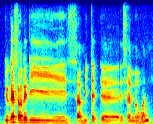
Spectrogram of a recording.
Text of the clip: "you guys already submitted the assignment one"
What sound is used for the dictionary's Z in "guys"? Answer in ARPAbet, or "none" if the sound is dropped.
S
